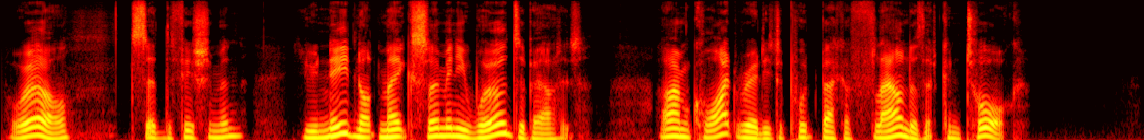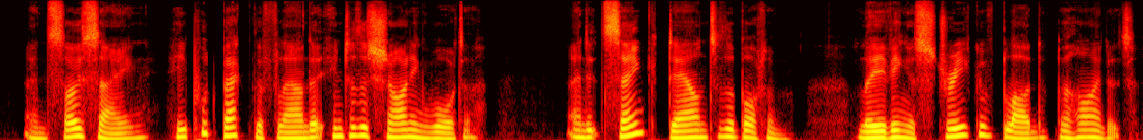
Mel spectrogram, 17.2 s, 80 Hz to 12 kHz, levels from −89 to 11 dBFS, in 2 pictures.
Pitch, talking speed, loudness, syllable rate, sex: 155 Hz, 180 wpm, -18 LUFS, 4.8 syllables/s, male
